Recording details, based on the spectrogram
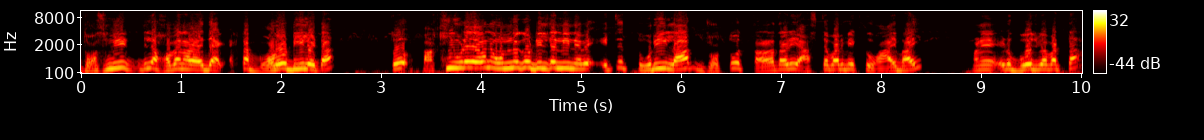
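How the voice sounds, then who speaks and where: A man plays a young man with a Bengali accent whose voice sits high and strained. He was cheated out of money paid for a job and now presses his friend with urgent, bitter demands. The film sound is natural and outdoorsy. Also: dry recording. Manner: urgent, pleading on the phone, then bitter and confrontational. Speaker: actor in a short film. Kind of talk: naturalistic short film acting.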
